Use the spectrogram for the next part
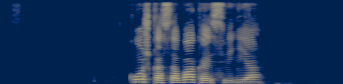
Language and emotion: Russian, neutral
